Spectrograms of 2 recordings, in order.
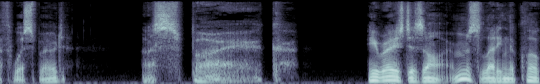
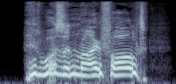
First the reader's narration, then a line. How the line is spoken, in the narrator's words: Templeton screamed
